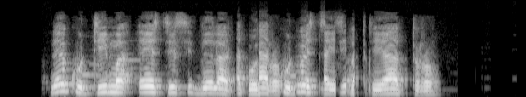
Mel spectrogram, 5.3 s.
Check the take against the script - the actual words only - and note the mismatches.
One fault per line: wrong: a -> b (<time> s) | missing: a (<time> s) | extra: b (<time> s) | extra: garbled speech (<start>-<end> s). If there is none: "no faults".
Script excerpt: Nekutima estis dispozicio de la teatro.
missing: dispozicio (1.9 s)
extra: garbled speech (2.4-3.7 s)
